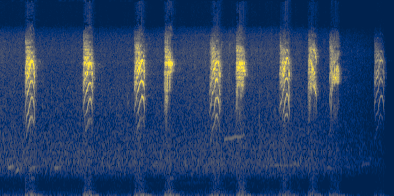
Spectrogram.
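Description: A Brambling gives ten harsh, nasal, rasping notes, repeated roughly every half to one second against a quiet background.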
